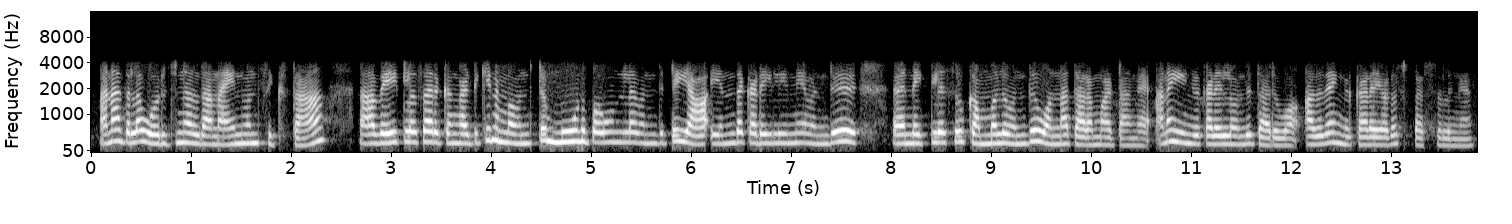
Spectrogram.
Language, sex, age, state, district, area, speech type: Tamil, female, 18-30, Tamil Nadu, Erode, rural, conversation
